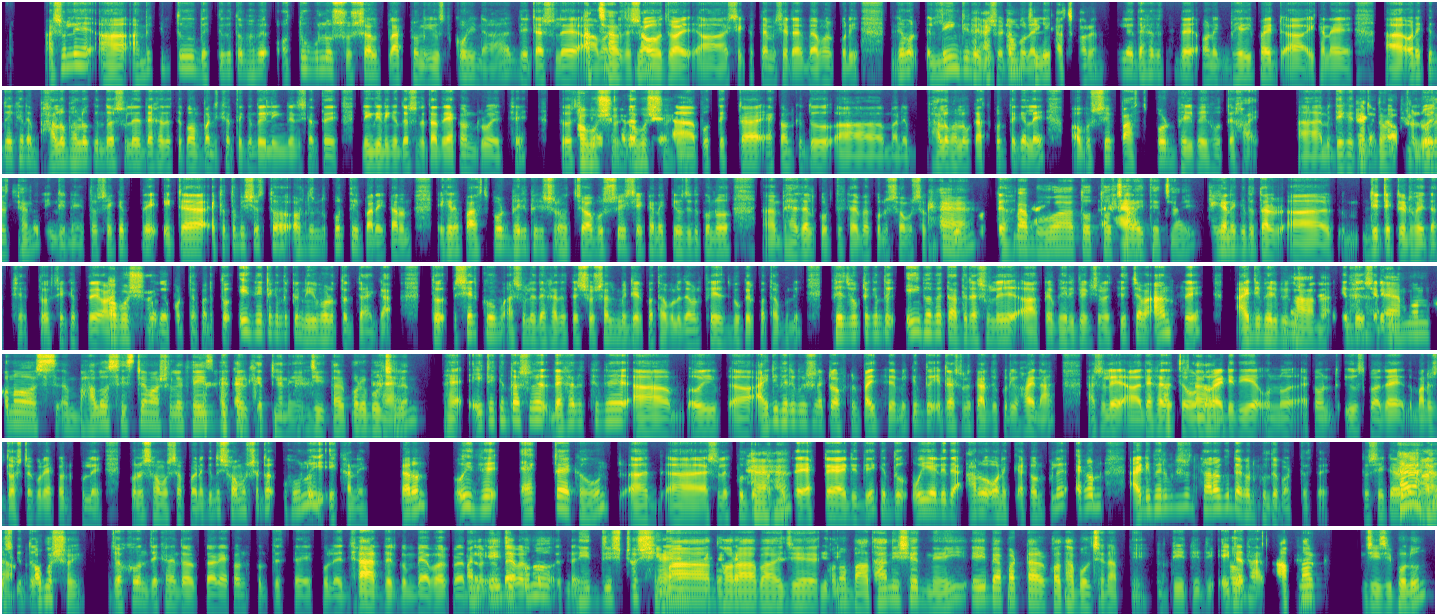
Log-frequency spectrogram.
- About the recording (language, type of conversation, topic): Bengali, podcast, সোশ্যাল মিডিয়া কীভাবে আপনার কাজকে বদলে দেয়?
- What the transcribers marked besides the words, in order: in English: "social platform use"; unintelligible speech; unintelligible speech; chuckle; laughing while speaking: "যার যেরকম"; chuckle; tapping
